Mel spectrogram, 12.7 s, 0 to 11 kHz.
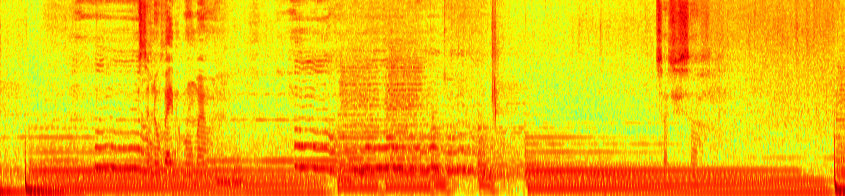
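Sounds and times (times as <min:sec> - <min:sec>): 
deep thundery rumble: 0:00.0 - 0:12.6
heavy rain pouring: 0:00.0 - 0:12.6
sustained musical tones: 0:00.4 - 0:12.6
speech: 0:02.4 - 0:03.7, 0:10.0 - 0:10.6.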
